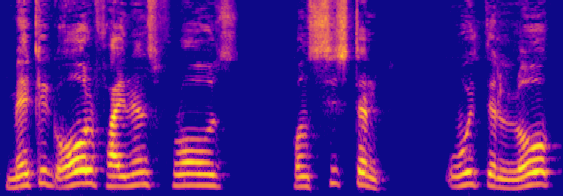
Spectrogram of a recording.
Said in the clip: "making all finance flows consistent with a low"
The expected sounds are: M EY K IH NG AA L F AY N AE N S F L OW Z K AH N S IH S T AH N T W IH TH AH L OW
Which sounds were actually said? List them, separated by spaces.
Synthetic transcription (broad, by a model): M EY K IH NG AA L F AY N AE N S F OW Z K AH N S IH S T AH N T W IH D AH L OW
